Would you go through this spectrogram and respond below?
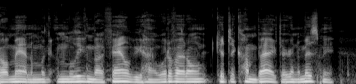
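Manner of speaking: frightened, spiralling, panicky, stumbling fretting, acted out. Retelling a trip that turned frightening: retelling own panicked words. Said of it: "I started panicking. I was like".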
